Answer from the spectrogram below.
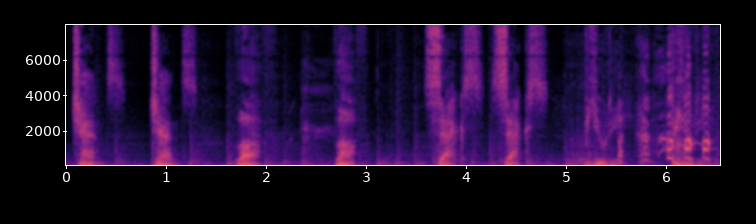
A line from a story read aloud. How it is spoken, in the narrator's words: you just hear dissonant whispers go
